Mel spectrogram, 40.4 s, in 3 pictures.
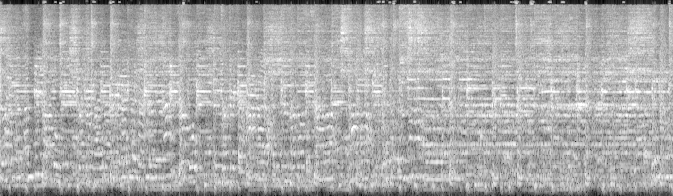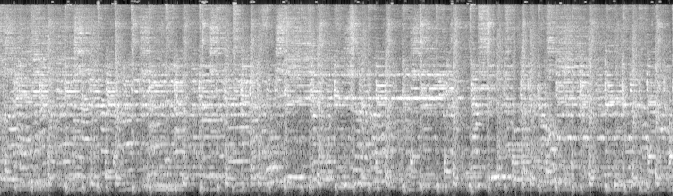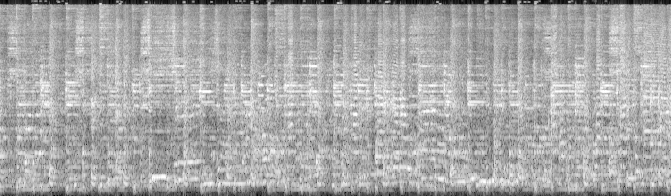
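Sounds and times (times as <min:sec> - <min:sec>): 
band playing in Kilburn: 0:00.0 - 0:40.3.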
